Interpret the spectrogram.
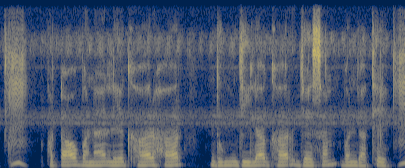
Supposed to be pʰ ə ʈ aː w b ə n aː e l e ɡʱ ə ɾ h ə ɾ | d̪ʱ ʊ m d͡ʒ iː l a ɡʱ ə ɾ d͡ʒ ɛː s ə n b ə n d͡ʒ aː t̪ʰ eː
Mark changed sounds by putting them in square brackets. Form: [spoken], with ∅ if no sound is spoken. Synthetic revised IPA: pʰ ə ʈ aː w b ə n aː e l e ɡʱ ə ɾ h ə ɾ | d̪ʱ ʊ m d͡ʒ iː l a ɡʱ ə ɾ d͡ʒ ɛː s ə n b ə n d͡ʒ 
